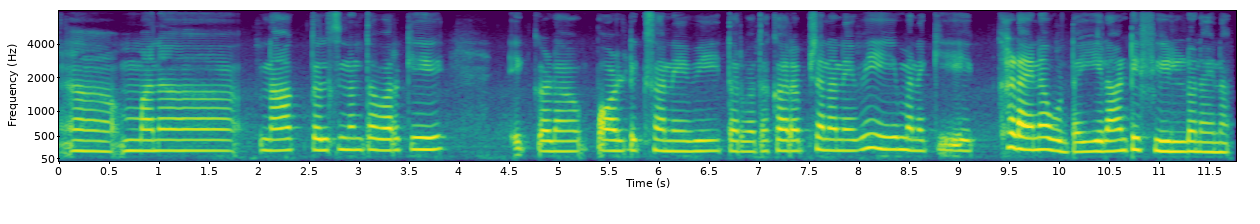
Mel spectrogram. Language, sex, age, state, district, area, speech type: Telugu, female, 18-30, Telangana, Sangareddy, urban, spontaneous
